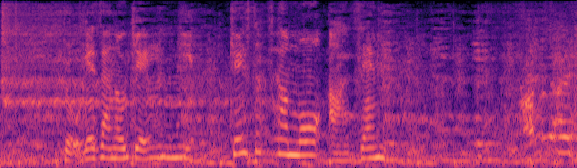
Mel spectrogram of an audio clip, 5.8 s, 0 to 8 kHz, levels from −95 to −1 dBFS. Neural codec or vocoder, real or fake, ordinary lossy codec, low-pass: codec, 16 kHz, 4 kbps, FreqCodec, larger model; fake; none; none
